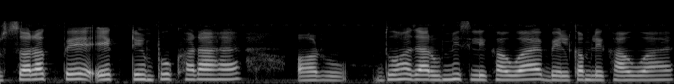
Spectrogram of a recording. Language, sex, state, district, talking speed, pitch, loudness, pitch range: Hindi, female, Bihar, Muzaffarpur, 150 wpm, 220 Hz, -26 LUFS, 205-235 Hz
